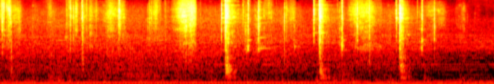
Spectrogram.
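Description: Staple gun firing again and again, a dozen or so sharp clacks at uneven intervals, driving staples through a dense foam traction pad into a wooden stair tread.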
